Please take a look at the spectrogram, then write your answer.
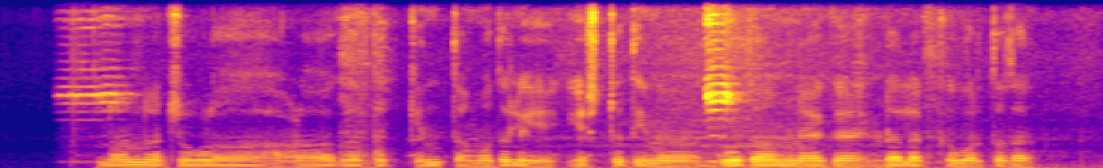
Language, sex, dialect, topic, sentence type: Kannada, male, Northeastern, agriculture, question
